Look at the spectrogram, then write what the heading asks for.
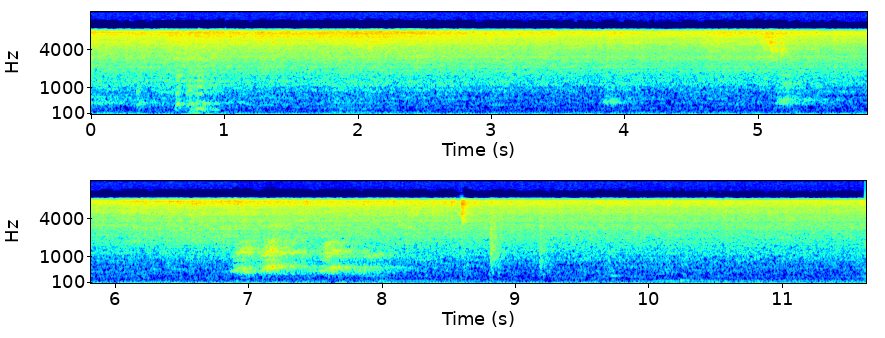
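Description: Chhana (fresh cottage cheese) and green peas frying in oil with a steady sizzle, stirred with a silicone spatula. The spatula scrapes and taps the pan now and then, loudest about seven seconds in.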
